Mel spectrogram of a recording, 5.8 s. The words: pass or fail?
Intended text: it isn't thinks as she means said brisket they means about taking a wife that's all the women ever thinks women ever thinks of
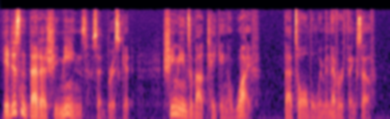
fail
